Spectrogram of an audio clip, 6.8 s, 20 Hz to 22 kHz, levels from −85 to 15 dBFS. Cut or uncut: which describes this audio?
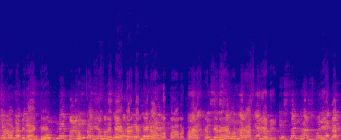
uncut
